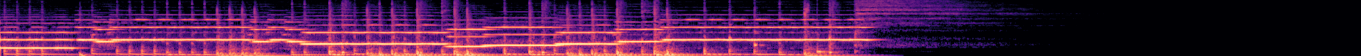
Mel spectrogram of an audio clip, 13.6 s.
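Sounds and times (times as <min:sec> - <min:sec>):
flute song: 0:00.0 - 0:08.9.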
